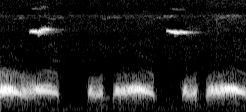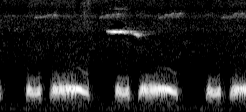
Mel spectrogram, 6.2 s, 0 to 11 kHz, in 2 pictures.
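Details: Repeated mellow coo pairs, each a short note and a longer rounded coo, from a thổ pha spotted dove caught in the wild, challenge calling at Sa Thầy, 26 November 2019. Another bird adds thin, high, falling whistles between phrases.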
